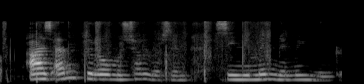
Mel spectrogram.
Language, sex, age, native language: Icelandic, female, 12, Icelandic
